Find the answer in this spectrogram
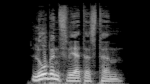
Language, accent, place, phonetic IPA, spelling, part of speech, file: German, Germany, Berlin, [ˈloːbn̩sˌveːɐ̯təstəm], lobenswertestem, adjective, De-lobenswertestem.ogg
- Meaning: strong dative masculine/neuter singular superlative degree of lobenswert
